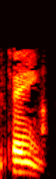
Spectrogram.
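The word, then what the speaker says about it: Pétain: Now, it says the government, I'm not sure how you pronounce it, the government of Marshall, P-E-T-A-I-N. – Petain. – I usually call it Petain.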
